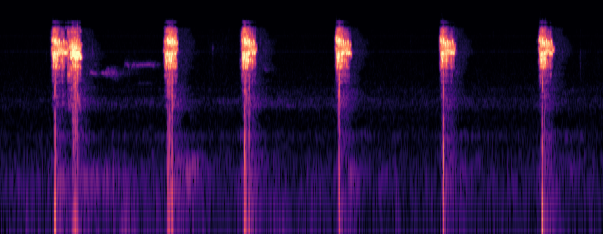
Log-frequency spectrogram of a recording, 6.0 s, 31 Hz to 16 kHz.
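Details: Common starling nestlings, Théding, France, 7 May 2024, waiting for food from their parents; six short wheezy, scratchy high calls about a second apart, the first one doubled.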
